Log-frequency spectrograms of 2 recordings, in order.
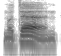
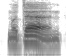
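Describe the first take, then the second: First: The stress falls on the second syllable. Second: The same.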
